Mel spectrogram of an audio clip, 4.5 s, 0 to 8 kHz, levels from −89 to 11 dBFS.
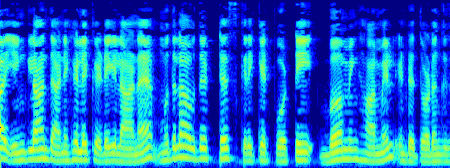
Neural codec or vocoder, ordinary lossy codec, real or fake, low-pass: none; none; real; none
